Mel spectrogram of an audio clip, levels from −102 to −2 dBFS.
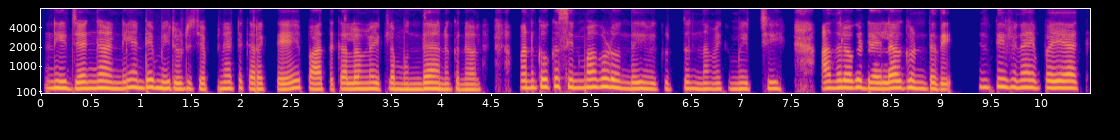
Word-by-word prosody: నిజంగా 225 0 +3
అండి. 215 +1 0
అంటే, 250 +2 +2
మీరిపుడు 215 -2 +1
చెప్పినట్టు 220 +3 -3
కరెక్టే. 195 -1 -2 0.2
పాతకాలంలో 200 +2 0
ఇట్ల 205 +1 -4
ముందే 195 +2 +2
అనుకునేవాళ్ 190 -2 -2 0.4
మనకొక 250 +3 +2
సినిమా 255 +1 +2
గూడా 280 -2 +5
ఉంది. 215 0 0 0.3
గుర్తుందా 205 +1 -4
మీకు? 205 0 -7
'మిర్చి.' 210 +2 -4 0.5
అందులో 245 +2 +3
ఒక 255 +1 +3
డైలాగుంటది. 215 -2 +1 0.3
హ్మ్, 260 -1 -4
టిఫినయిపోయాక, 245 -3 +1
220 Hz, 125 wpm, -23 LUFS, 205-240 Hz, 0.5 s, గూడా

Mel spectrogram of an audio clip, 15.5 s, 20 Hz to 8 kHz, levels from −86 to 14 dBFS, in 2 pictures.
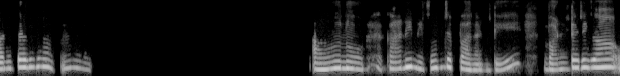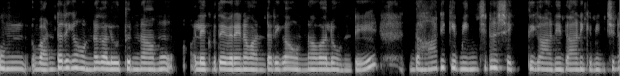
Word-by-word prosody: ఒంటరిగా 270 +6 +3 0.2
హ్మ్. 245 -2 -6 2.9
అవును. 230 +3 +5 0.5
కానీ 230 +4 +4
నిజం 225 +3 0
చెప్పాలంటే 190 -8 0 0.7
ఒంటరిగా 260 +6 +3 0.3
ఉం 220 - 0 0.4
ఒంటరిగా 245 +5 +1
ఉండగలుగుతున్నాము. 210 0 +1 0.4
లేకపోతే 205 +2 +1
ఎవరైనా 205 0 +3
ఒంటరిగా 210 +2 -2
ఉన్నవాళ్ళు 205 +1 0
ఉంటే 180 +2 -5 0.7
దానికి 230 +5 -2
మించిన 215 +4 -3 0.2
శక్తి 215 +2 -6
గాని, 205 0 -2
దానికి 200 0 -4
మించిన 195 +4 -7
210 Hz, 80 wpm, -19 LUFS, 205-235 Hz, 2.9 s, అవును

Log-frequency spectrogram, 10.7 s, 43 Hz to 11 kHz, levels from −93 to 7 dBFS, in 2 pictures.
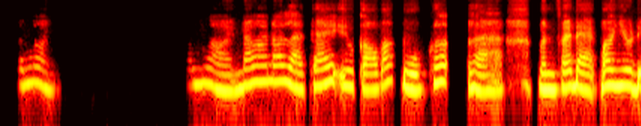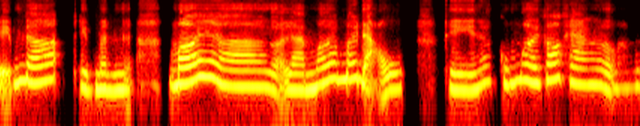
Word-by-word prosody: Đúng 275 +3 -7
rồi. 280 -4 -7 1.2
Đúng 275 +1 -6
rồi, 215 -5 -3
nó 270 +8 -2
nó 310 0 -2
là 250 -7 0
cái 280 +5 -1
yêu 250 - -2
cầu 215 0 -1
bắt 285 +5 -4
buộc 215 -2 +1
á 290 - -1 0.2
là 210 -2 -1 0.3
mình 220 -1 +3
phải 235 +1 +2
đạt 220 -5 0
bao 255 - +2
nhiêu 255 0 +2
điểm 275 +6 +2
đó 310 +2 +3 0.2
thì 230 - +1
mình 215 -1 +1 0.4
mới, 300 +8 +6
a, 245 -6 +1
gọi 210 -3 -2
là, 215 0 +2
mới 275 +10 +2
mới 345 +1 +2
đậu 225 - +1 0.3
thì 215 -1 0
nó 280 +6 -3
cũng 285 +3 -2
hơi 305 -3 +2
khó 330 +4 +1
khăn 270 -4 -2
lượt 215 -1 -2 0.2
được 245 - -8
255 Hz, 215 wpm, -18 LUFS, 220-295 Hz, 1.2 s, mới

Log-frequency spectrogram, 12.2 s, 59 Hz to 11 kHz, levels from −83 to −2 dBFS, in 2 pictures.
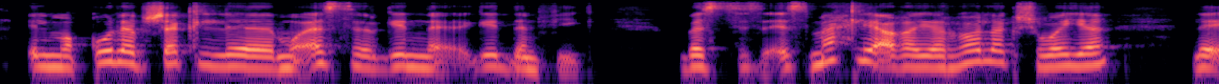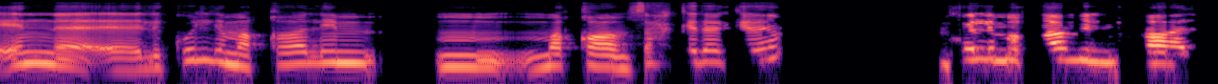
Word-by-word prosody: المقولة 195 +6 -2
بشكل 180 -5 +3
مؤثر 180 0 -1
جن 175 +1 -4 0.2
جدًا 175 -4 -6
فيك 65 - -18 0.4
بس 180 +1 -1
اس 175 - -12
اسمح 260 +6 -3
لي 250 - +2
أغيرها 175 +6 -1
لك 235 -2 -5
شوية 190 +6 -1 0.4
لأن 225 - 0
آآ 150 0 +2
لكل 235 +9 -6
مقالم 220 +5 -1 0.3
م 180 -2 -5
مقام، 185 -3 +3
صح 155 - -7
كده 235 0 -2 0.2
كلام؟ 300 +4 -1 0.8
لكل 270 +5 +2
مقامٍ 265 +2 +7 0.4
مقال. 210 -2 +8
190 Hz, 125 wpm, -23 LUFS, 175-230 Hz, 0.8 s, مقال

